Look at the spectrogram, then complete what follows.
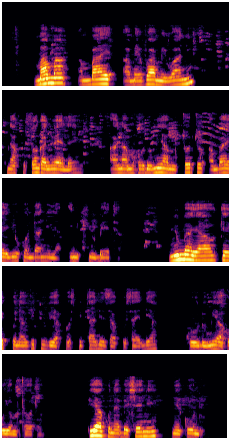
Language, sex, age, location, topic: Swahili, male, 18-24, Kisumu, health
